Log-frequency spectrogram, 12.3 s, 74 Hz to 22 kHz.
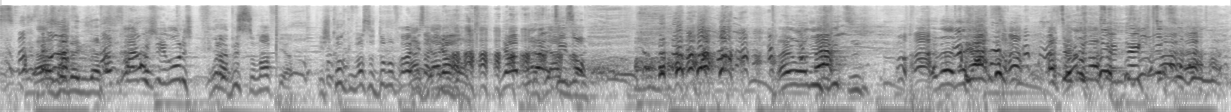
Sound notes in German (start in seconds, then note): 6.3 Gelächter; 9.1 Lachen, Gemurmel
